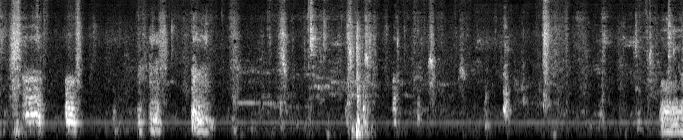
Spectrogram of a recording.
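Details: Maremma Sheepdog puppies at play: short gruff yelps and bark bursts in uneven clusters, with snuffling and scuffling noises between them and a steady low hum underneath.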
